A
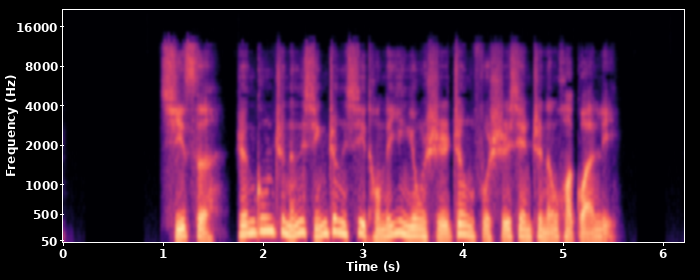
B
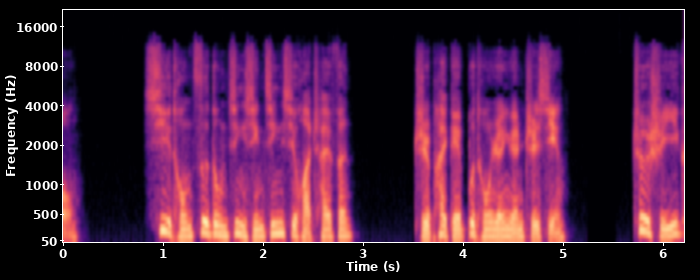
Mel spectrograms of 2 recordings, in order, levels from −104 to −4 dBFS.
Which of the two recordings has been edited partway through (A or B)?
A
